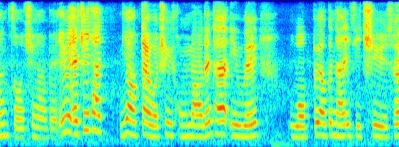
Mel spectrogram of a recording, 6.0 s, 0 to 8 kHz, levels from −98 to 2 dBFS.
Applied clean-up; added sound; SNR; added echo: none; none; none; none.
